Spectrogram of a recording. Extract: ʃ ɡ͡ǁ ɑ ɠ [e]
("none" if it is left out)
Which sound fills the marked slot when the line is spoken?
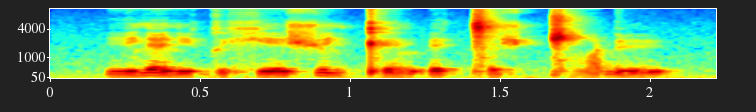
y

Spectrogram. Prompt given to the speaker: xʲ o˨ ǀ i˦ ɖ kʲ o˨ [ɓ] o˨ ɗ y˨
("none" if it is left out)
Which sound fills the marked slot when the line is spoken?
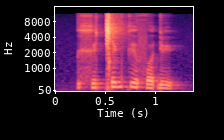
f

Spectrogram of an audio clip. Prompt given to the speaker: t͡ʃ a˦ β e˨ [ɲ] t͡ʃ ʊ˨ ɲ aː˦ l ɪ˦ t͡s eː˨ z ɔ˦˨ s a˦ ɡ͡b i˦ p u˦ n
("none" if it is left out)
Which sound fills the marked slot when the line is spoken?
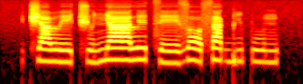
none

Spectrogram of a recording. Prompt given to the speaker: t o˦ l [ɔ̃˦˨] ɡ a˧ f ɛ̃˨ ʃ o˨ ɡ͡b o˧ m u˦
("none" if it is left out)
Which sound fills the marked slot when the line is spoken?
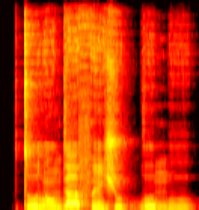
ɔ̃˦˨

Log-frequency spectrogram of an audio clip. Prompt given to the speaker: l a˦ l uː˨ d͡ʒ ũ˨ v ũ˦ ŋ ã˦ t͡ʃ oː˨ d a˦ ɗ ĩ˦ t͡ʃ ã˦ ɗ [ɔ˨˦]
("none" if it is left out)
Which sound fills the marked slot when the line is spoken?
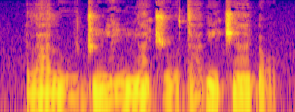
ɔ˨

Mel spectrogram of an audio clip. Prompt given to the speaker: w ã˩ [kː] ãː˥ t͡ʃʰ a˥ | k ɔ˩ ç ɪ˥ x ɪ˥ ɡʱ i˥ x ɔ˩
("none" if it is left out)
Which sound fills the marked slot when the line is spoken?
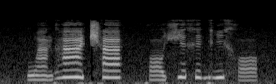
ɡʱ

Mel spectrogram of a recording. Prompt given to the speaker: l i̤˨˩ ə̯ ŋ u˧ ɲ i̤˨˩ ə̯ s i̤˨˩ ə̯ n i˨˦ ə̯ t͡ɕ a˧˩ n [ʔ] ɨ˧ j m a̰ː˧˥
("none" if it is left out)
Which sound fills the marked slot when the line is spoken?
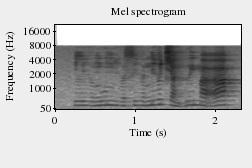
ʔ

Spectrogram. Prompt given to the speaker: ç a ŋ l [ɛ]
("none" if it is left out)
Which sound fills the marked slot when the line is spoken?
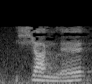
ɛ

